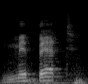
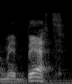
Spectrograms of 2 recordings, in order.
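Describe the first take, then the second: First: The word ends with a hard T sound. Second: The word ends with a soft TH sound. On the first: The speaker calls it wrong. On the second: The speaker calls it right.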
